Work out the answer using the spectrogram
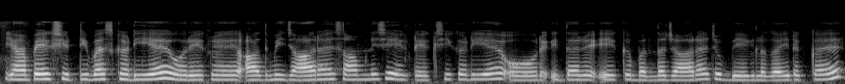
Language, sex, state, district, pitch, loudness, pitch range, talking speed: Hindi, female, Rajasthan, Jaipur, 225 Hz, -17 LUFS, 205-240 Hz, 215 wpm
